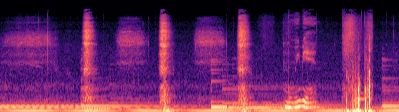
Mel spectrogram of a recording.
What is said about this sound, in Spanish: Y ahora inhala profundo. Y ahora haz respiración corta.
